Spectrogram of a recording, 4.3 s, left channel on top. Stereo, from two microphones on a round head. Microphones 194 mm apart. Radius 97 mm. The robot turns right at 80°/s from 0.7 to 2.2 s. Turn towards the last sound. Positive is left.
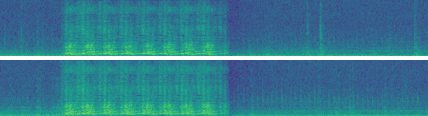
No sound to turn to.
